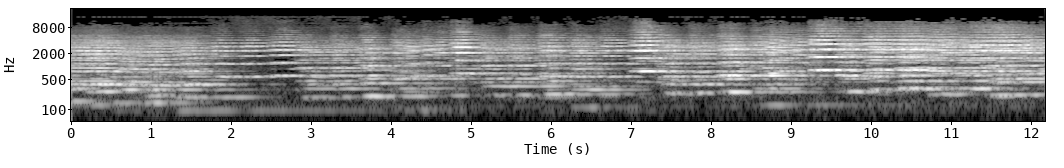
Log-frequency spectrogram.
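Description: String chamber orchestra of violins and cellos playing a Baroque concerto grosso, with sustained bowed notes over a moving bass line. The playing thins briefly a couple of seconds in, then grows louder and busier from about seven seconds in.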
